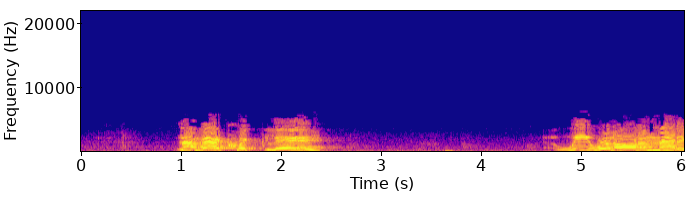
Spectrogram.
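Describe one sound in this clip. A man speaks slowly and forcefully through a microphone, with long pauses.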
